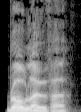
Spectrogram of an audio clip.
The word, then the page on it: rollover: British English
